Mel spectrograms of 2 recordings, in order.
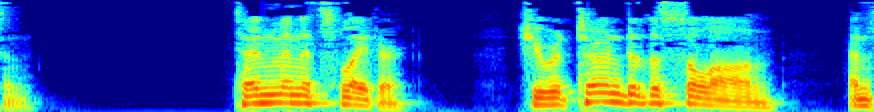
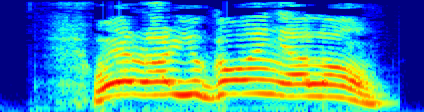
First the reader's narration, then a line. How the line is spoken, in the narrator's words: shouted one of Lev's men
